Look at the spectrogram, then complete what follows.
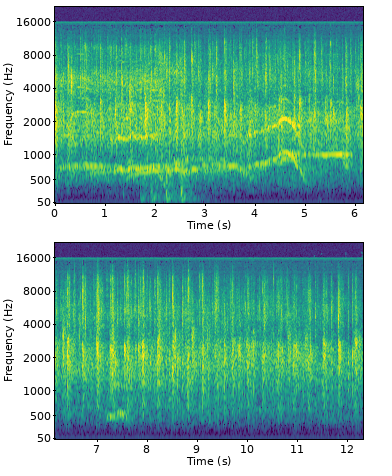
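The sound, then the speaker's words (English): A church audience applauds with steady, dense hand clapping that keeps going for about twelve seconds and thins slightly toward the end, honouring people given a Christmas gift card and a card from the church. A few brief vocal whoops rise over it early on. “We give them just a great big hand clap.”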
